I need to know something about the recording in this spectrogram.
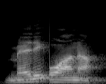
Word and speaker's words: marijuana: اور وہ ہے MARIJUANA۔ اسے بولا جاتا ہے میری وانا۔ یہاں پر جے سے کوئی ساؤنڈ نہیں نکل رہی ہے، یعنی جے سائلنٹ ہے۔ یہ ہسپانوی زبان سے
